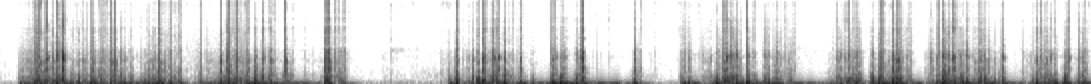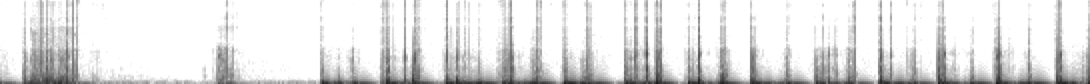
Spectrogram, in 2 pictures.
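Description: A metal dental scaler scratches and pokes the surface of a small, solid, square beige felt pad mounted over a small lavalier mic. Close, muffled, low-heavy scraping and dull thumpy taps come in quick bursts separated by short silences. Each tap dies away almost instantly.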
